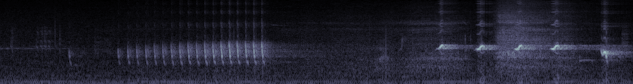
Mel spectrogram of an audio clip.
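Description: Bird calls: a fast trill that grows louder, then four short high chirps in quick succession near the end.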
